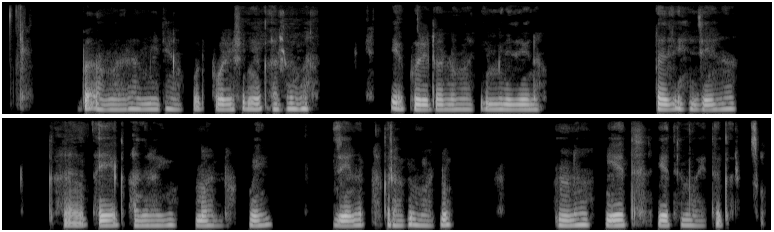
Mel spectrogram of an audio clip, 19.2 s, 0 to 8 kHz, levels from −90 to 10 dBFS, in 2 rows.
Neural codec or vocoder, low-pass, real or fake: none; 7.2 kHz; real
